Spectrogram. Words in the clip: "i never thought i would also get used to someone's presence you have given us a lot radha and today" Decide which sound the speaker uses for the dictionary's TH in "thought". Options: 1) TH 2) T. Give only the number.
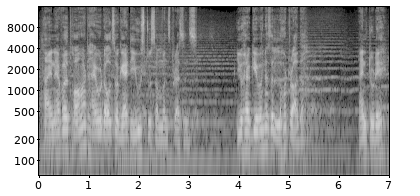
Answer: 2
